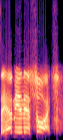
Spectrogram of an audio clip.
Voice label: takingfire, professional epic, agents; vo; Source Model Packs; Counter Strike Model Pack; CS2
